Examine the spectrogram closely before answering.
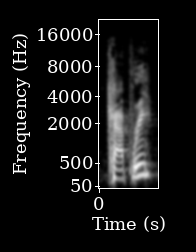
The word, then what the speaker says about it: Capri: of a wild card capri uh which by the way that's how they pronounce it over there capri holdings tapestry louis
